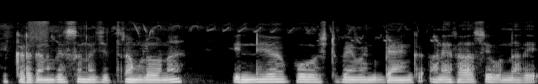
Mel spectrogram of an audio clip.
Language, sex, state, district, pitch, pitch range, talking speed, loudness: Telugu, male, Andhra Pradesh, Sri Satya Sai, 110 Hz, 105-115 Hz, 120 wpm, -15 LUFS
